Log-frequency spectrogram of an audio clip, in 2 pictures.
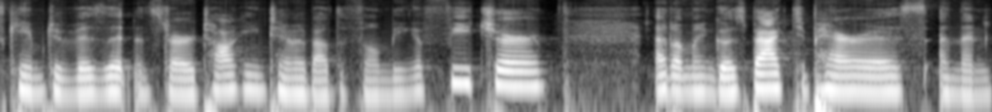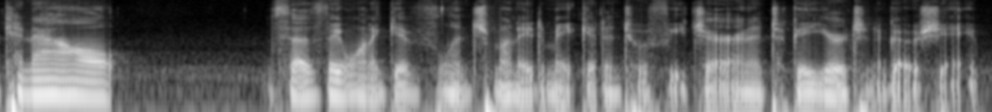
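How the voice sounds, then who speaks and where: Low-voiced woman reading film notes. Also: gravelly, no room sound. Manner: reads passages aloud then chats loosely with fillers and swearing. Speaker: podcast co-host. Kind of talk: casual podcast chat and reading notes.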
